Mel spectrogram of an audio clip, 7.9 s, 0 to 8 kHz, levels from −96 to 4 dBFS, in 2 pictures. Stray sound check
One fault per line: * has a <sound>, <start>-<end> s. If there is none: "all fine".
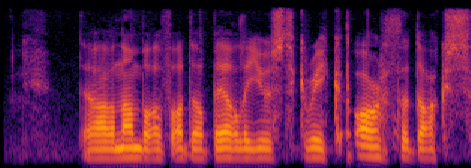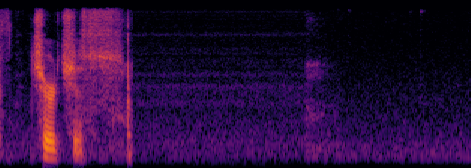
all fine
